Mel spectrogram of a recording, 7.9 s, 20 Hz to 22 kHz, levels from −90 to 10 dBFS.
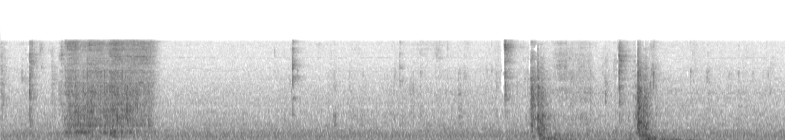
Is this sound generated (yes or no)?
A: no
